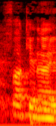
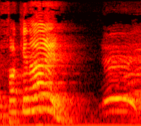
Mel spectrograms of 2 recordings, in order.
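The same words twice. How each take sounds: First: Said in the usual way. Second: Raised, high celebratory exclamation; triumphant cheer. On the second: Pretend. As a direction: cry it out in triumph, A pitched up high. Celebrating that we made it.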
